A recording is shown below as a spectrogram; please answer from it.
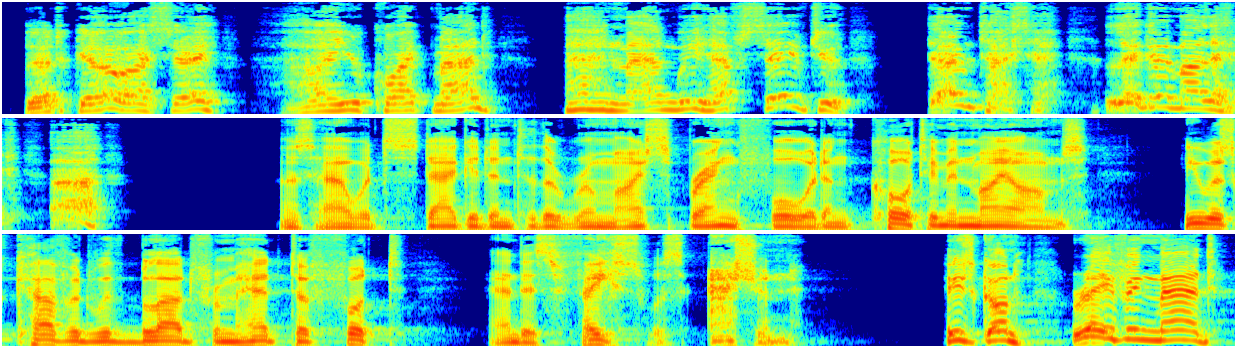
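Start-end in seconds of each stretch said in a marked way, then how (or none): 0.1-6.7 high-pitched frantic protest, held back in volume; wild expostulation. A narrator's reading. Man heard from the kitchen fighting off his maddened friend, wild expostulation. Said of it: "the voice of Howard raised in wild expostulation". 17.1-18.4 high, anguished moan. A narrator's reading. Wounded Howard staggering in from the kitchen, moaning. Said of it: "he moaned".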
